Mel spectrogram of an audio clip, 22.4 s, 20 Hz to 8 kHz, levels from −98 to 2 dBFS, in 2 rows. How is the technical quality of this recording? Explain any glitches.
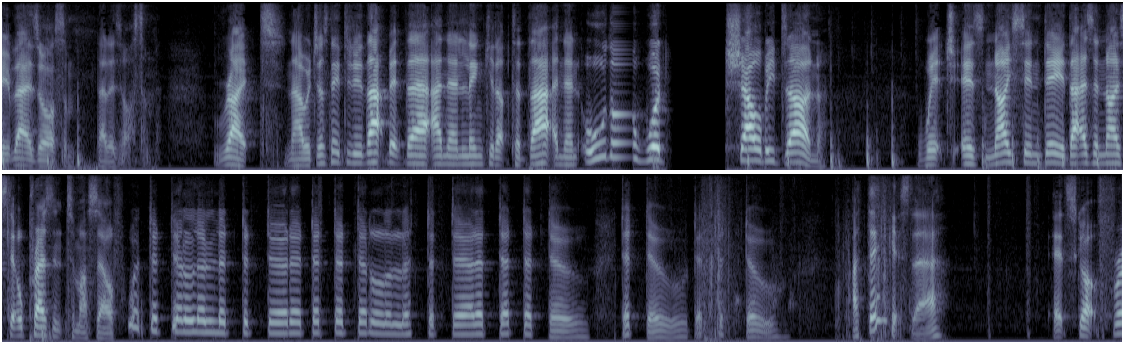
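The recording has a handful of network-style glitches, all clustered as buffer trouble on a call link. The audio has nothing above 8 kHz, which points to a wideband codec like G.722 at 64 kbps.

Call audio freezes at 6.12–6.40 s and 6.64–7.25 s. In the first, the sound stalls for about 190 ms and is bridged by a decaying buzz. The second lasts about 600 ms, and most of it, roughly 530 ms, is plain silence after the fill dies away. This is likely packets held up in transit, leaving the jitter buffer empty. When things resume, the audio picks up where it stopped, so nothing is lost, just delayed.

Jitter buffer slow-down at 7.90–8.56 s. Right after the freezes, the receiver rebuilds its reserve by repeating single pitch periods and bits of pauses, stretching the passage by about 41 ms. Playback drops to about 95% speed with the pitch unchanged, so sounds come out slightly drawn out, maybe with a faint warble.

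Jitter buffer speed-up at 12.35–15.17 s and 19.03–22.05 s. Both times the buffer is holding more than it wants, so it trims short pitch-period chunks, roughly a third of a second in each stretch. The audio runs at about 110% speed with the pitch intact, giving it a noticeably hurried feel.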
